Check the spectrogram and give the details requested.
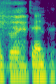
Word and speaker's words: Gorintin: You can say Gorintin. Everything works. Gorintin.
